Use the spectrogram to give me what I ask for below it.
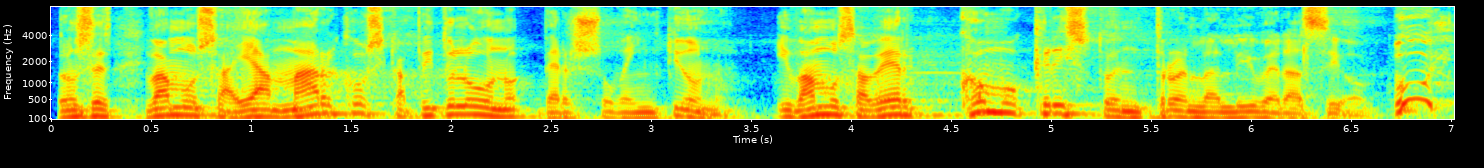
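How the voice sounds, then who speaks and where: A man's voice: mid-range voice, sing-song, normal speed, a little hiss or hum. A man preaching a sermon as pastor, emphatic and repeating his phrases. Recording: long hall reverb.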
